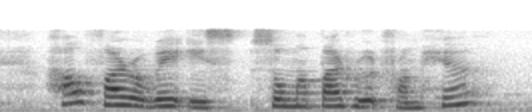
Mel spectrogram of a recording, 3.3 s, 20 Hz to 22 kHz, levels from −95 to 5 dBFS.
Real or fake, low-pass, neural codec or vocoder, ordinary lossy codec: real; 7.2 kHz; none; none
